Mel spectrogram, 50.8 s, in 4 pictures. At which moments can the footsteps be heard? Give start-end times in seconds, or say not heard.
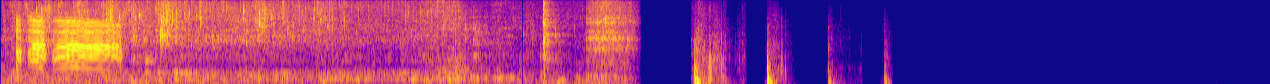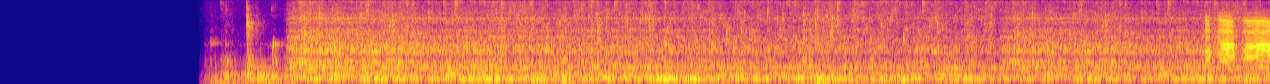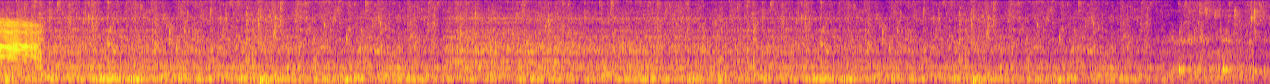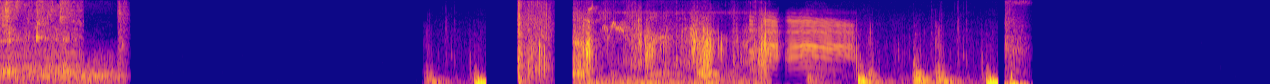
6.9-8.9, 42.4-48.4.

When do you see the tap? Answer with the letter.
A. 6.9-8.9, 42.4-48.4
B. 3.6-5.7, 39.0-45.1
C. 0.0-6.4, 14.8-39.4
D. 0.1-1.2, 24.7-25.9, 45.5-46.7
C.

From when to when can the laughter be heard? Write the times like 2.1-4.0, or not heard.
0.1-1.2, 24.7-25.9, 45.5-46.7.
